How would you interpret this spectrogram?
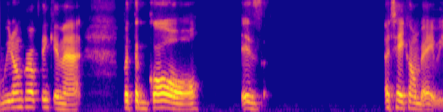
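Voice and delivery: choked-up, halting voice catching with emotion. Speaking about how people expect to become parents, getting choked up. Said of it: "I'm getting choked up".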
